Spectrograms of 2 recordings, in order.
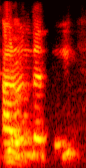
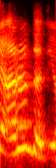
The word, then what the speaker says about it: Arundhati: people call you by I think the pronunciation is the same it's arundhati but so they call me arundhati only but sometimes when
